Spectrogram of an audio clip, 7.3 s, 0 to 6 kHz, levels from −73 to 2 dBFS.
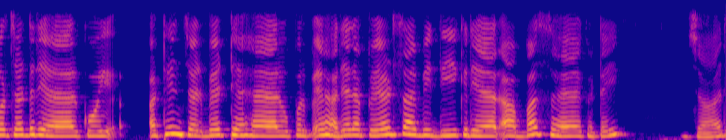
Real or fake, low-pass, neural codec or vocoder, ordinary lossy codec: real; 5.4 kHz; none; none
